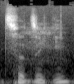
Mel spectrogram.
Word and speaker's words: tzatziki: Usually there's some tzatziki. How do you say that sauce? – Tzatziki.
